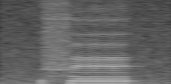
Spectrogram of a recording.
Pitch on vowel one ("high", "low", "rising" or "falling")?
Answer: high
